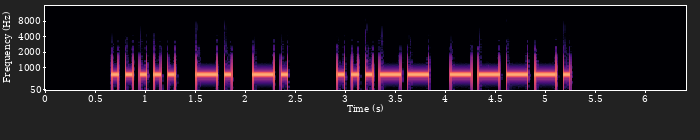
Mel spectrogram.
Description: Morse code, heard as a keyed tone, about 17 wpm, 700 Hz. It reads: 5NN 39
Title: CQ WW DX Contest Exchange - 17wpm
